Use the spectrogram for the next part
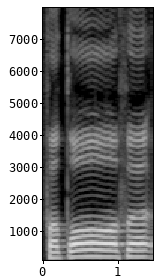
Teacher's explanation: طا حروف مستعلیہ میں سے ہے، طا کو موٹا پڑھیں گے۔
